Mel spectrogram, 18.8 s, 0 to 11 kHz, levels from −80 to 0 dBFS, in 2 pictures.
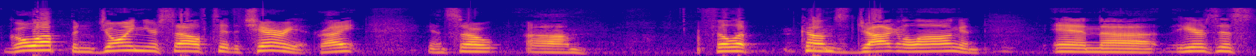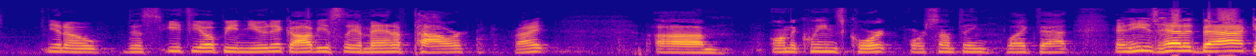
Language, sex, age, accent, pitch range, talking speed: English, male, 40-59, American, 160-200 Hz, 145 wpm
